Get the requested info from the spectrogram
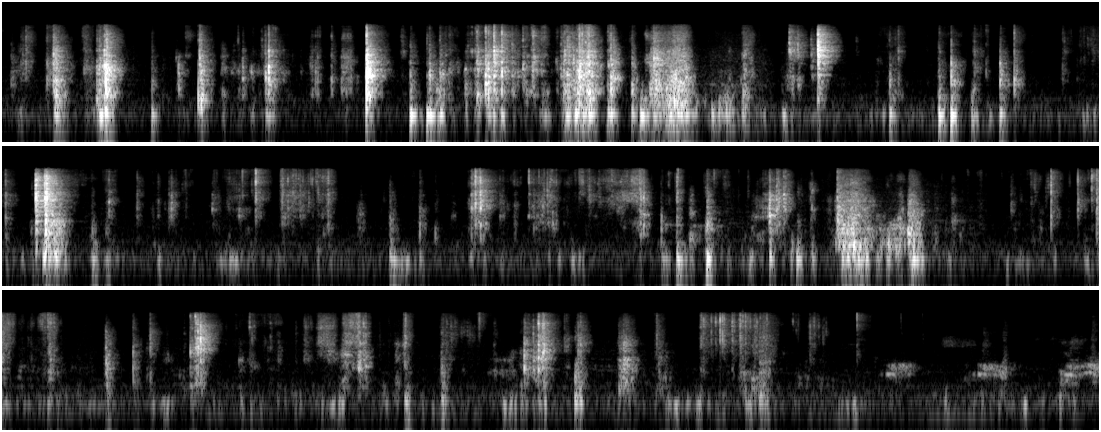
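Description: A cardboard trading-card hobby box and its foil-wrapped packs being torn open by hand: irregular rips, crinkles and rustles of cardboard and wrapper.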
